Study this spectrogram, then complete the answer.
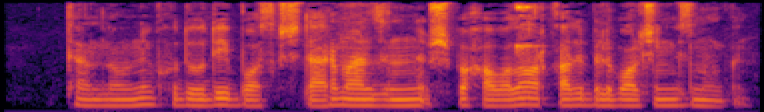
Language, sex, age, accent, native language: Uzbek, male, 19-29, Jizzax, Uzbek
